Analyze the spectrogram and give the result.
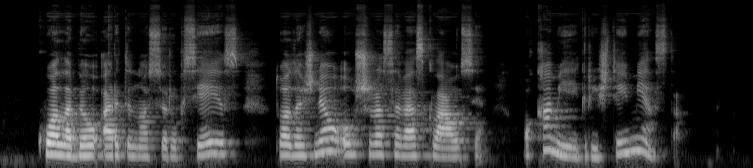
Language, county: Lithuanian, Kaunas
